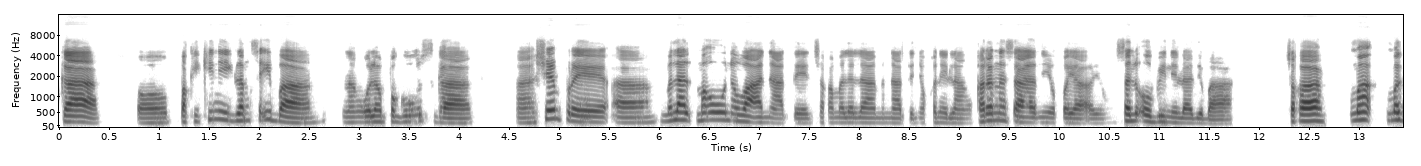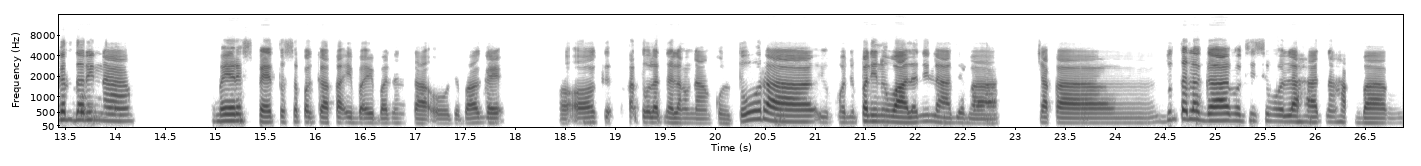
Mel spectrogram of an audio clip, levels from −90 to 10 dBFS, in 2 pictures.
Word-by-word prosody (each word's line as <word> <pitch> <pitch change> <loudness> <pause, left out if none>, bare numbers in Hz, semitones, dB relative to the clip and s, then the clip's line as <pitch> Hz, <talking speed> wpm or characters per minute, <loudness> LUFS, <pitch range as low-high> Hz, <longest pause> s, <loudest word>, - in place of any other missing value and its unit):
ka 185 -6 +8 0.4
o 155 +1 -2
pakikinig 235 +6 -4
lang 225 +1 +1
sa 245 - -5
iba 165 -9 +3 0.3
ng 170 0 -8
walang 185 0 -1
paghuhusga. 180 -5 -1 0.5
Ah, 160 +1 -5
siyempre, 205 -11 +2
ah, 165 0 -3
mala 235 +4 +3
mauunawaan 220 -9 +1
natin 145 0 -5
'tsaka 160 +1 -12
malalaman 160 -1 -6
natin 150 0 -9
yung - - -20
kanilang 155 -3 -9
karanasan, 190 -6 +1
o 155 - -11
kaya 150 -1 -3
ay 145 - -11 0.2
sa 215 +6 +3
loobin 190 -4 -3
nila 155 -2 -3
'di 150 - -5
ba? 130 -1 -3 0.6
Tsaka 210 +1 +8 0.3
ma 245 +1 +6 0.2
maganda 250 +1 +2
rin 255 - -1
na, 210 -2 +2 0.8
may 210 +1 +4
respeto 185 -4 +1
sa 185 +2 -9
pagkakaiba-iba 165 -3 -3
ng 150 0 -17
tao 140 0 -4
'di 140 - -14
ba 150 +3 -2
gay 155 -1 0 0.6
oo 155 +3 -3
ga - - -12 0.3
katulad 170 -1 -1
nalang 155 -1 -2
ng 145 -1 -4
kultura, 195 - +3
yung 170 - -12
kung 170 - -8
anong 170 0 -12
paniniwala 185 -5 +4
nila 185 -3 -2
'di 160 - -7
ba, 140 -2 -1 0.4
tsaka 170 -1 0 0.9
dun 255 +9 -13
talaga 230 -5 +6
magsisimula 205 -3 -2
lahat 175 0 -1
ng 180 -1 -9
hakbang, 155 -3 -1
175 Hz, 140 wpm, -23 LUFS, 155-210 Hz, 0.9 s, ka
